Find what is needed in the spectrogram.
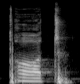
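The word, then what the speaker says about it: thought: आपको क्या दिख जाए जीएच और उसके बाद टी हो तो जो हमारा जीएच होता है वो होता हमारा साइलेंट तो क्या पढ़ेंगे इसे थॉट थॉट an idea N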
